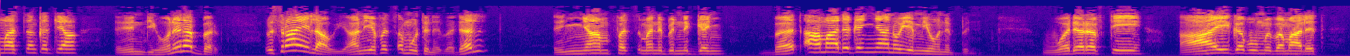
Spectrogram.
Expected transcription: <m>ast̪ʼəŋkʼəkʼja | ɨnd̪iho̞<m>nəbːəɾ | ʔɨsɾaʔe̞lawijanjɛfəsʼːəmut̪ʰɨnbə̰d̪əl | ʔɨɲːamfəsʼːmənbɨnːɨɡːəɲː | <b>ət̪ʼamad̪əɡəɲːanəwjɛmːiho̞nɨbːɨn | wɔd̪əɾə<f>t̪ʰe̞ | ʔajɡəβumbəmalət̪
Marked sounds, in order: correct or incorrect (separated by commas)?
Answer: correct, incorrect, correct, correct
